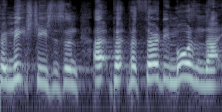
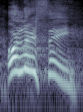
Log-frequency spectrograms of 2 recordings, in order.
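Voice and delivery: sudden shout; 8 semitones higher, 11 dB louder than usual. Shown as a demonstration. Preacher shouts another name at congregation, loud call. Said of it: "if I suddenly shouted out".

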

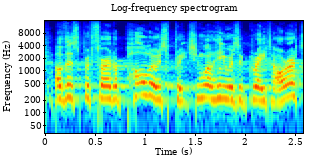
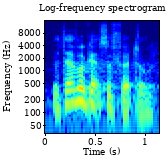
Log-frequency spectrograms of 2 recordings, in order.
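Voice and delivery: the same words repeated much softer; hushed echo; 13 dB quieter, faster than usual. Shown as a demonstration. Preacher repeating the warning, softly and gravely. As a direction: drop to a near hush on the repeat.

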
